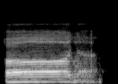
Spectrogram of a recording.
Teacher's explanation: sebutan qala bukan setakat tebal, bahkan dilanjutkan sebutannya bila ada mat.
